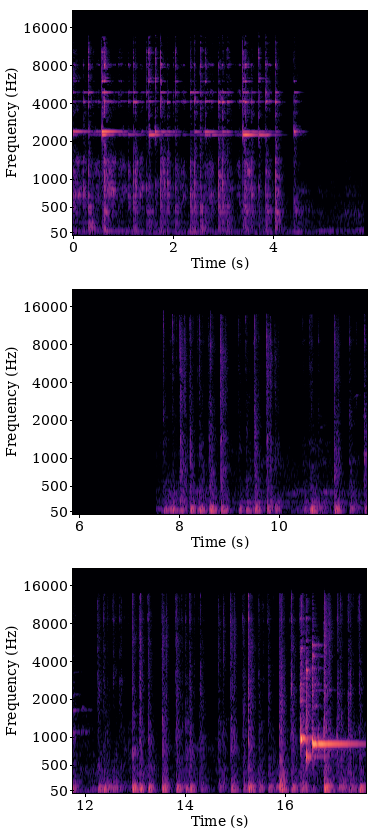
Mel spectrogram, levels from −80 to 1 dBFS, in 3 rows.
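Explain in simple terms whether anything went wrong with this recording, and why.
Around 5.82 s the sound drops out to silence and picks up again at 7.54 s, right where it left off. That's a rebuffering stall: the player ran out of downloaded audio and waited for more, so nothing's missing, but about 1.7 s of dead air got added.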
